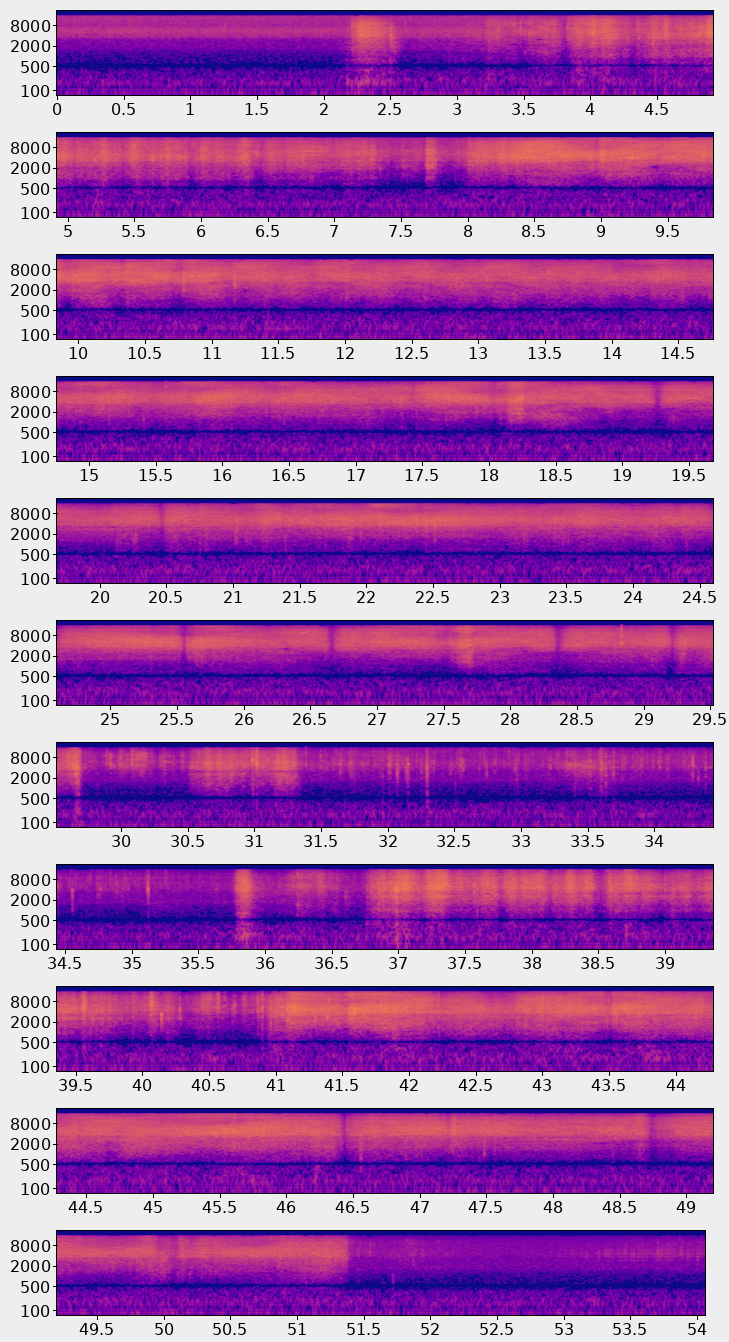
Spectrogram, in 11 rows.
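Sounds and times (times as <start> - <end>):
shower spraying water: 2.2 - 29.7
tissue paper rubbing on surface: 2.2 - 31.4, 35.8 - 51.5.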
